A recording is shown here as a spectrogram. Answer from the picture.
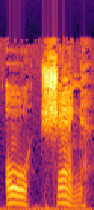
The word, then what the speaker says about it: Wouxun: Waukesan, pronounced O-Sheng, but spelled W-O-U-X-U-N, so that's why I'm pronouncing it Waukesan, but O-Sheng is a new name on the market.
